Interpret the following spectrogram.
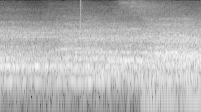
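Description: A group of people chanting together in unison, many voices sustained at a steady level.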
